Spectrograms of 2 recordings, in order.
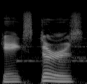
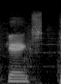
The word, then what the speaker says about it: gangsta: Then they came back and said, oh, our judges have said that You didn't pronounce it right. It's gangsta.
